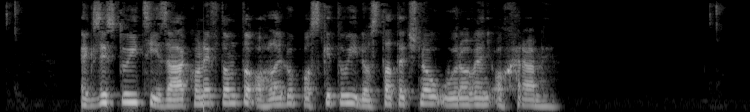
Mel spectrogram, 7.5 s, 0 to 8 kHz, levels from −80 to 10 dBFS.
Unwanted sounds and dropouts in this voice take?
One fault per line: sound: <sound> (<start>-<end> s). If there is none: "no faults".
no faults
